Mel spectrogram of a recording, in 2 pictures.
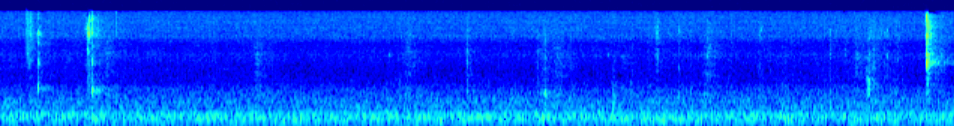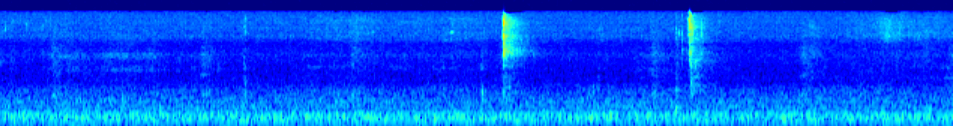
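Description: Faint chewing of a mouthful of soft chicken fettuccine, with about five sharp mouth clicks spread through it, the loudest near the end, over a steady low hum.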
